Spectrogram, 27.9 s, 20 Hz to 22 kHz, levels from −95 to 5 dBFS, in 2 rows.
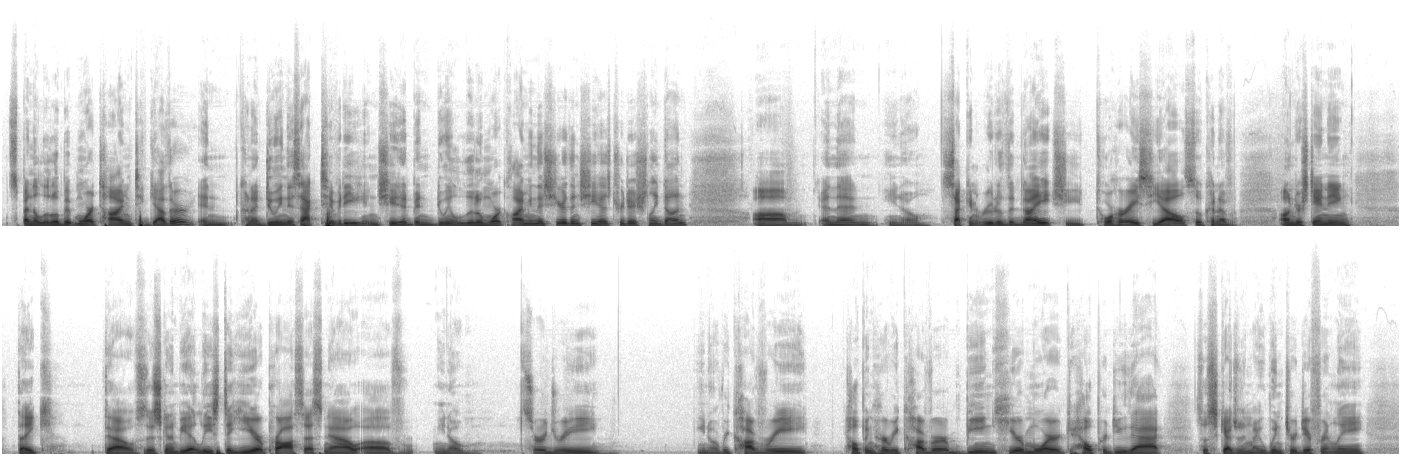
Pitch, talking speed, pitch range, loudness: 115 Hz, 175 wpm, 110-125 Hz, -17 LUFS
